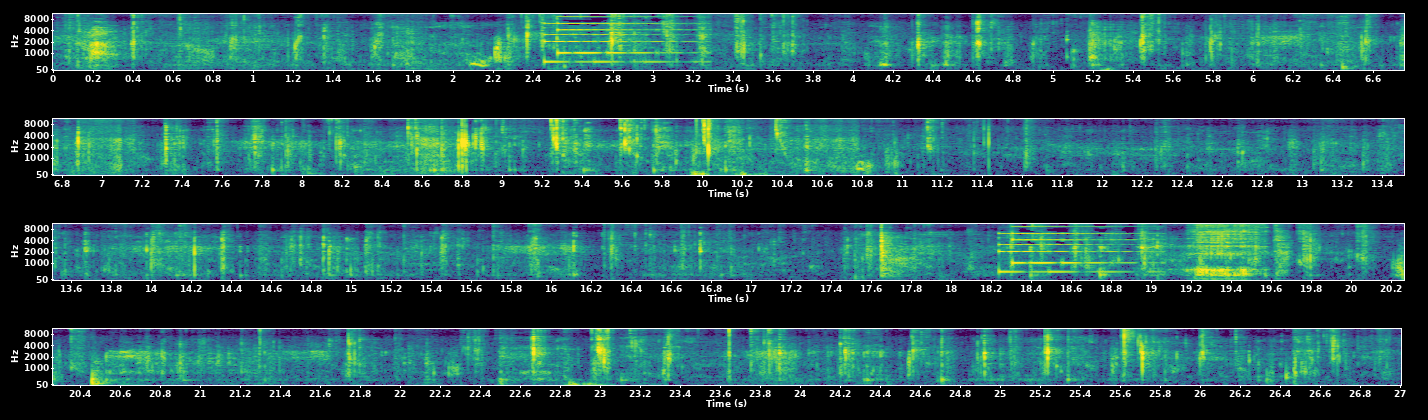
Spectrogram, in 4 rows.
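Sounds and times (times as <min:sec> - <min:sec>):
close chewing and lip smacking: 0:00.0 - 0:02.5, 0:03.4 - 0:18.2, 0:19.4 - 0:27.0
short ringing tone: 0:02.4 - 0:03.3, 0:18.2 - 0:19.5.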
